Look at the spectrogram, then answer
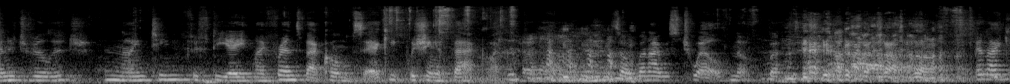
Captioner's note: laughter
